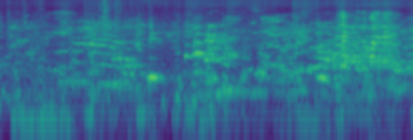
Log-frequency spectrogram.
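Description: Children and adults talking over one another in a busy party room, with children's voices prominent; no single clear voice or other sound.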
